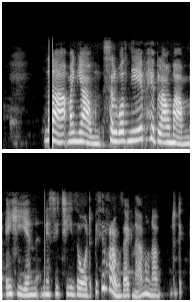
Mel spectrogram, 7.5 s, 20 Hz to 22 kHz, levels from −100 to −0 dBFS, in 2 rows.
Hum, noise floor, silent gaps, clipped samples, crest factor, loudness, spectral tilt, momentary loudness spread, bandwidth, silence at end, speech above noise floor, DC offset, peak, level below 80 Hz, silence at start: none; -64 dBFS; none; under 0.1%; 14 dB; -16 LUFS; -6.5 dB/octave; 12 LU; 7.6 kHz; 0.2 s; 48 dB; under 0.1%; -2 dBFS; -56 dBFS; 0.85 s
